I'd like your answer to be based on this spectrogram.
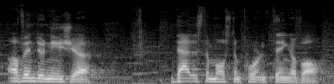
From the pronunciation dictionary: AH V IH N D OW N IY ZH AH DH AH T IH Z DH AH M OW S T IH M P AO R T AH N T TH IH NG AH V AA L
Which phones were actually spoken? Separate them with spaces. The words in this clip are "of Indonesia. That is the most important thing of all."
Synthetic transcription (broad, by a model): AH V IH N D OW N IY ZH AH DH AH T IH Z DH AH M OW S T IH M P AO R T N TH IH NG AH V AA L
